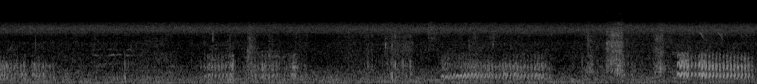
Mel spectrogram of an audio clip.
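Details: Cat that had been sleeping at a fishing port purrs contentedly while a child who came fishing strokes it; soft low rumbling bursts about a second long swell and fade twice, over steady outdoor background hiss with faint clicks.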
